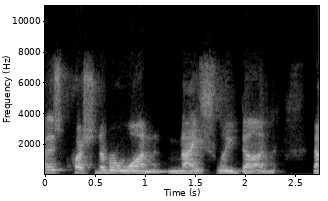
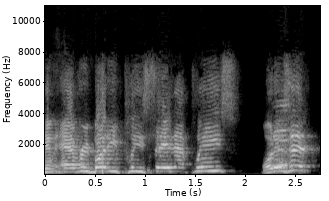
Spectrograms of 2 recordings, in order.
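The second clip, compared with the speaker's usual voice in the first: excited; 9 semitones higher, 5 dB louder than usual. Real, not acted. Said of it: "coaxing the group to repeat".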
